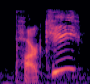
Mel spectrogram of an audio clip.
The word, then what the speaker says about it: parquet: Parky? It's pronounced parky?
